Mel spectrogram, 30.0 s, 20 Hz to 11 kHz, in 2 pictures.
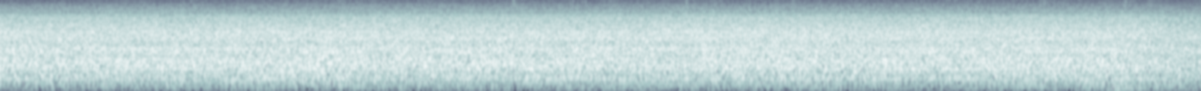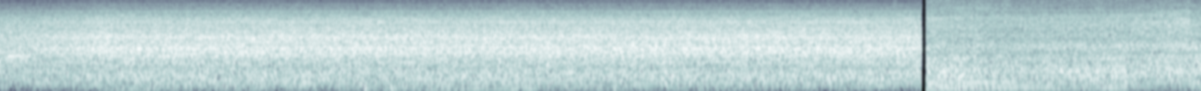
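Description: Steady rush of falling water from Cullasaja Falls, a 200 ft cascade. A low rumble joins about halfway through. Near the end the sound cuts suddenly to the road noise of a moving car.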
